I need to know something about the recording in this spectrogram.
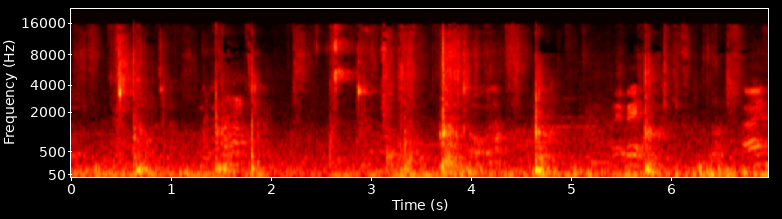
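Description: A basketball bounces with thuds on a concrete court.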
